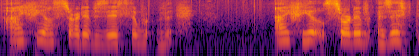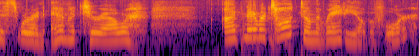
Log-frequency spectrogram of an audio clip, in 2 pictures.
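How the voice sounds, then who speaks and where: An earnest young lady of old radio drama, played by a woman, speaking high with a slightly husky edge. Her delivery is polite and dramatic in the 1930s manner. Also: normal speed, a bit bright, rough recording. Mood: nervous, earnest. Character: nervous, polite young lady, reenacting her defiant ancestress.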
